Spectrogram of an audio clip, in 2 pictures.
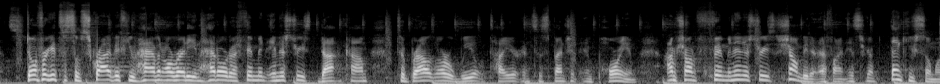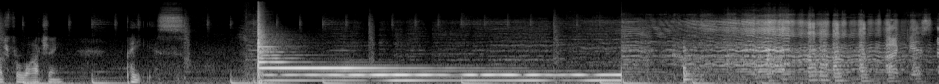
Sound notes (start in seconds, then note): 11.9 metal clanging; 15.5 playful music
